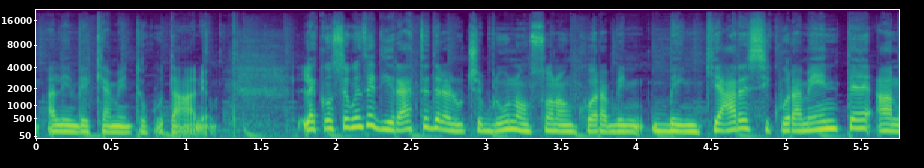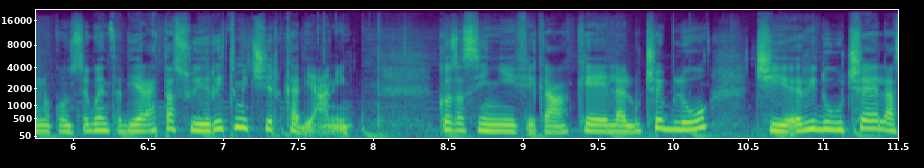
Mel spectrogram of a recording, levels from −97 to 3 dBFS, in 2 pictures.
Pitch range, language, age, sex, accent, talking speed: 150-180 Hz, Italian, 30-49, female, native, 160 wpm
